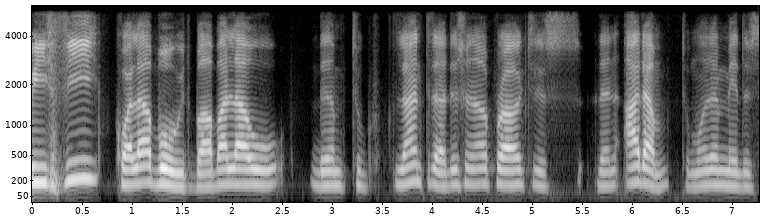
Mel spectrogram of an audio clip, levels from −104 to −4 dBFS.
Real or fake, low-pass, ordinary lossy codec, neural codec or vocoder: fake; 5.4 kHz; none; codec, 16 kHz in and 24 kHz out, 0.9 kbps, LongCat-Audio-Codec, fine tuned four codebook decoder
